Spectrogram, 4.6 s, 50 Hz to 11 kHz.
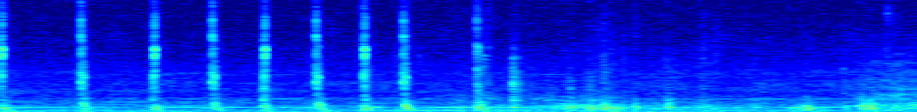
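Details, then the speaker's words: Holden VP Commodore wagon with 5.0 L injected V8, after cleaning corroded battery terminals: quiet sharp clicks about every quarter second with no cranking. Relays click, power reaches the starter, but the starter motor is not even trying; faulty starter. "give them a good scrub and try again starter motor is not even trying"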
